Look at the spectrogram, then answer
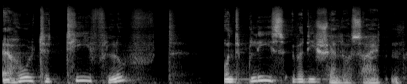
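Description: A man reading a children's story aloud in an expressive storyteller's manner. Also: mid-range voice, takes it slowly, breathy edge.

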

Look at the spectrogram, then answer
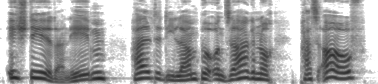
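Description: Brief: a man playing a brisk, pragmatic older mother, raised pitch, animated storytelling. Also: exaggerated voice.

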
